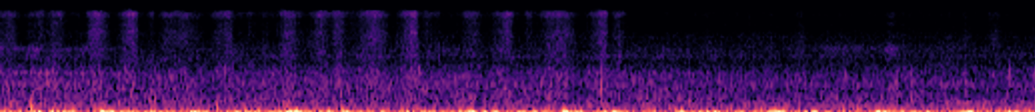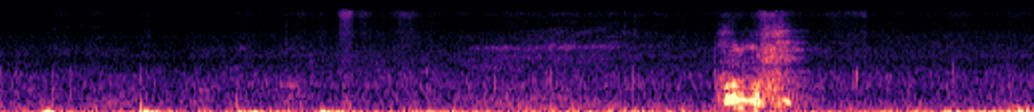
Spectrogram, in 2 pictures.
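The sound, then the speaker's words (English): A single sharp, fairly loud sneeze from a person out walking bursts out near the end, after a stretch of quiet shuffling and low background noise with no talking. The person has been sneezing a lot after going swimming the day before. “In other news, I'm sneezing a lot.”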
